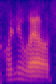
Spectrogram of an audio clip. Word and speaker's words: Honeywell: Ah, Honeywell, sim, isso mesmo.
